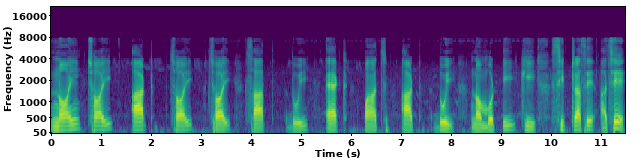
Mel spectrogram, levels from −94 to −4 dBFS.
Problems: constant background noise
